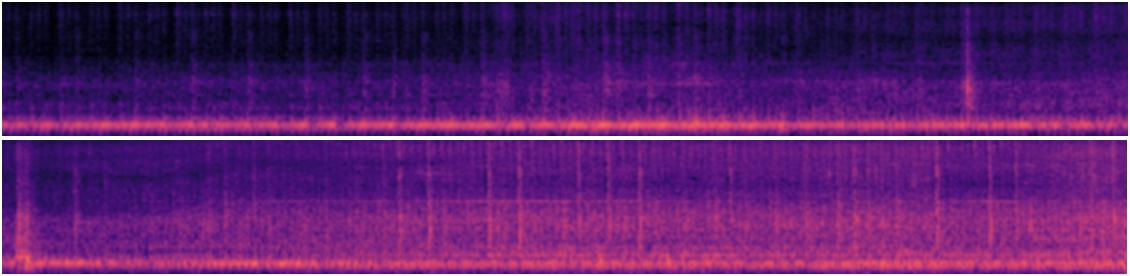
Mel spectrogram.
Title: Dodge Neon Rod Knock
